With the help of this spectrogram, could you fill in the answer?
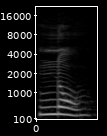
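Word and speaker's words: gnome: Alright, rule number 2 says अगर जी के बाद एन आए तो जी साइलेंट होगा।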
